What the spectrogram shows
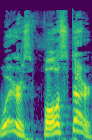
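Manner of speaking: very loud, high, furious, angry bellow. Narrator reading a commander stepping through the lock, bellowing. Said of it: "he bellowed".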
